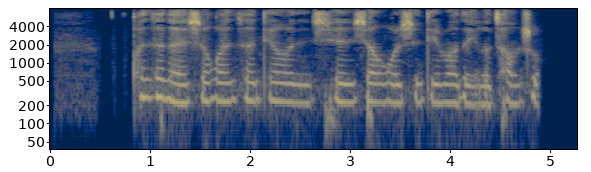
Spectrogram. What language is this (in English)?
Chinese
